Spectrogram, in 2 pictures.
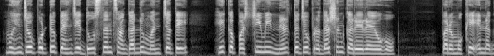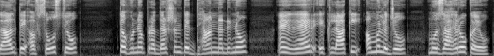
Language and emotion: Sindhi, sad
